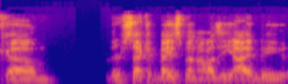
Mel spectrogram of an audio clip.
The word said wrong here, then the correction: Albies: I'm not going to pronounce his name right. Albies, sorry.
